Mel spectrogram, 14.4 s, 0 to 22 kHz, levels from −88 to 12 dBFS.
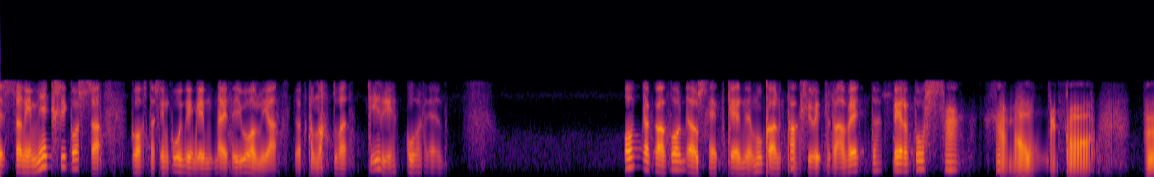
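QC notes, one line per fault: throughout, LPC-10 vocoder: speech is rebuilt from a ten-pole filter excited by buzz or hiss, giving a heavy mechanical robot voice with nothing above 3.8 kHz, consistent with 2.4 kbit/s.
8.53–8.55 s, loud pop: a sudden voltage step, likely from a switch or driver glitch, adds a single sharp pop, about 5 dB above the speech, which continues underneath.
11.78–14.43 s, section at the wrong speed: right after "kaksi litraa vettä per" playback drops to 0.632 times normal, likely from a wrong clock, so speech turns slow and deep, about seven semitones lower.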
